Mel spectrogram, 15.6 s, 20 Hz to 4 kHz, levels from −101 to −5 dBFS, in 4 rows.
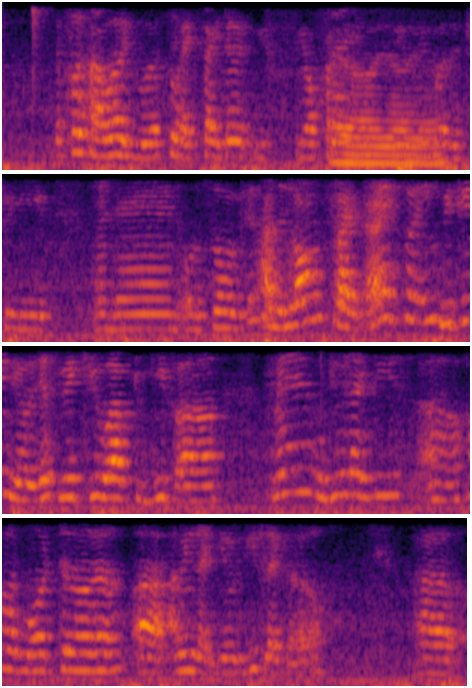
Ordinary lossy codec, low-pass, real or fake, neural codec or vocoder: AAC, 16 kbps; 3.6 kHz; real; none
